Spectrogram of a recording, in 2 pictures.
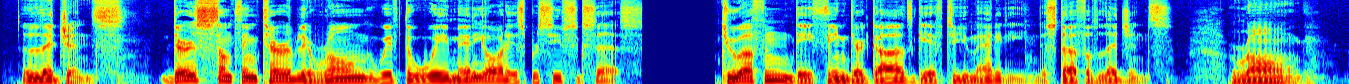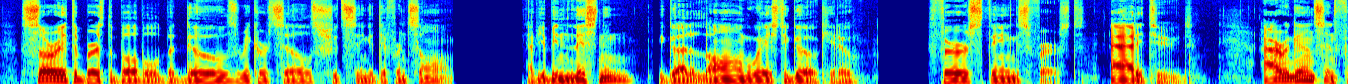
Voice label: audiobook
